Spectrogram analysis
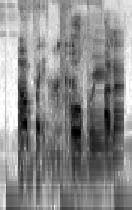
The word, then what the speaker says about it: Obriona: Obriona.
